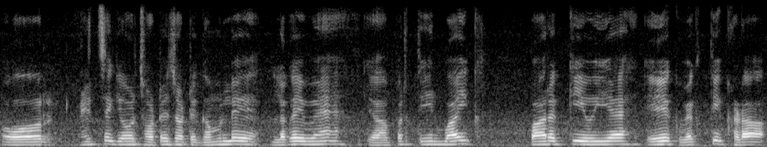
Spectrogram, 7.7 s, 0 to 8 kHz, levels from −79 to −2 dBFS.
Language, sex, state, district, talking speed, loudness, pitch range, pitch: Hindi, male, Rajasthan, Bikaner, 165 wpm, -16 LUFS, 145-170 Hz, 160 Hz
